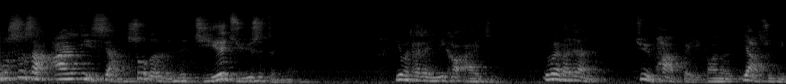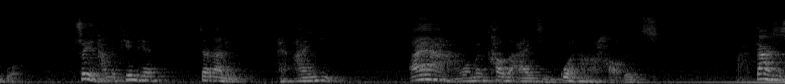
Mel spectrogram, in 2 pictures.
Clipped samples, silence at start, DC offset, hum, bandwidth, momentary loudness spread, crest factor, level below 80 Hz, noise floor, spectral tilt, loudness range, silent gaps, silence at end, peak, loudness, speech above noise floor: under 0.1%; 0 s; under 0.1%; none; 16 kHz; 19 LU; 22 dB; -66 dBFS; -61 dBFS; -6 dB/octave; 5 LU; none; 0 s; -16 dBFS; -39 LUFS; 23 dB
